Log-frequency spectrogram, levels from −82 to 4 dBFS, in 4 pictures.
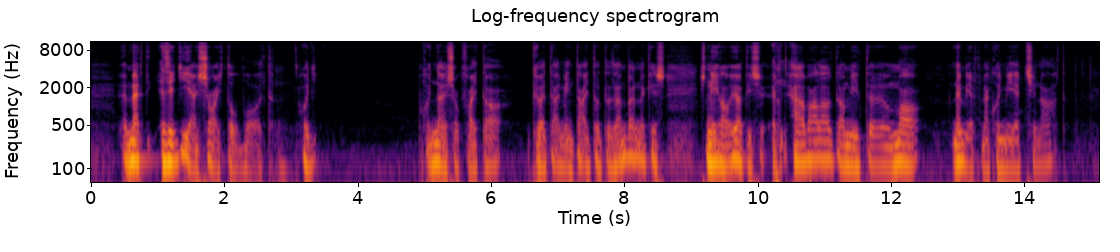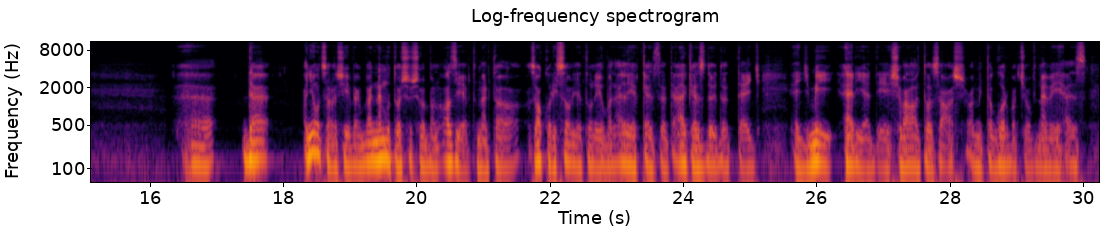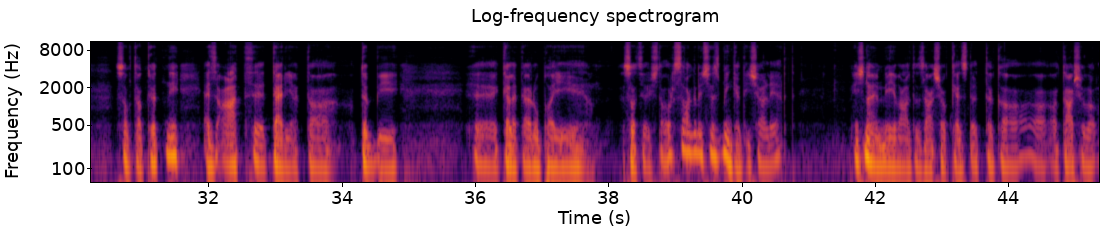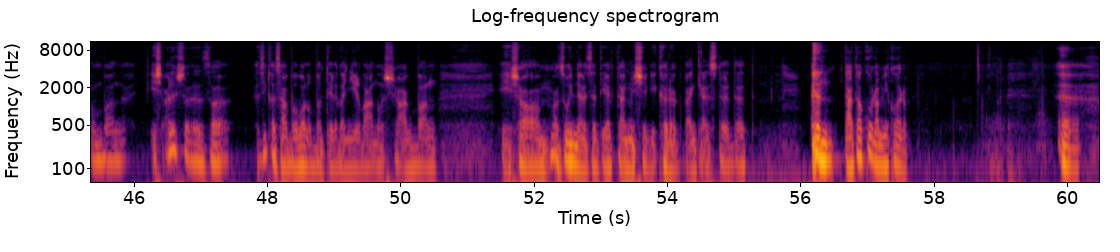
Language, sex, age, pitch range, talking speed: Hungarian, male, 60-79, 105-130 Hz, 95 wpm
